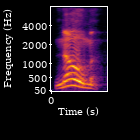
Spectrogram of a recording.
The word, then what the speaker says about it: gnome: gnostics agnosticism or gnosis how do you say gnome known G like you know like the garden gnome like little elf like type of things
